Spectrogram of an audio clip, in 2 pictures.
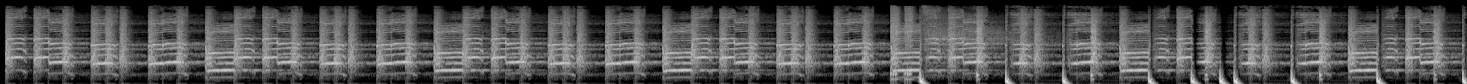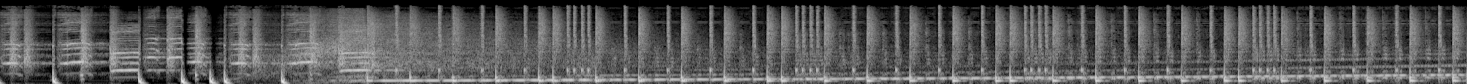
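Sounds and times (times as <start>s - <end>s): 
remix music: 0.1s - 29.3s.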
